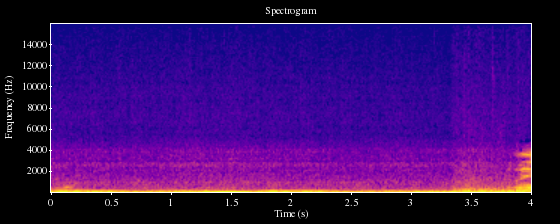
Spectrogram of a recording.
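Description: Speedboat engine running with a steady low hum.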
